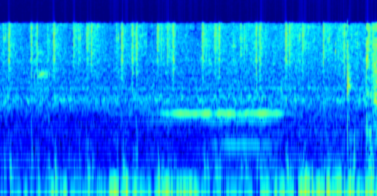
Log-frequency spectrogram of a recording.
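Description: Hooves of a steed clip-clop steadily in a video game, a continuous trotting rhythm mixed with wind and ambient game sounds, with no talking.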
